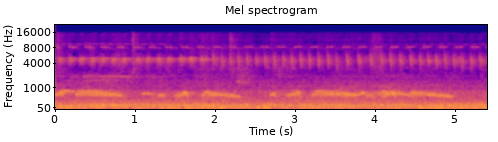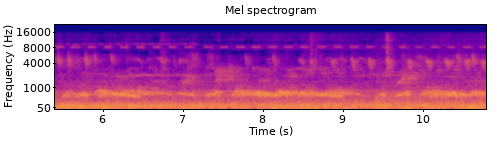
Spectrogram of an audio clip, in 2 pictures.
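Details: Pigeon in a cage, producing continuous soft rolling coos in a long series, over heavy low rumbling noise and a steady high insect-like buzz.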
